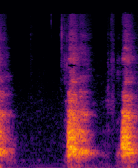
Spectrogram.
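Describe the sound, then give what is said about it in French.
Dogs barking at a small ginger cat passing through the garden, in short, loud bursts: one trailing off at the start, then two more sharp barks about a second apart, with no talking. “C'est mes chiens. Ils supportent pas les chats.”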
